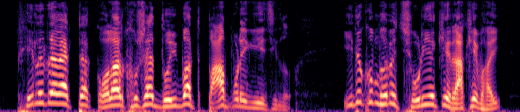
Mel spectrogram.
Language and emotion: Bengali, disgusted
